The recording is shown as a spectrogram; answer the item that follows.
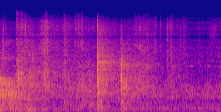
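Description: Folded paper signatures of a hand-sewn booklet rustling as they are handled, lifted and turned over, with a few light clicks and knocks about a second in.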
